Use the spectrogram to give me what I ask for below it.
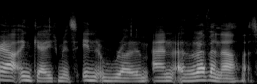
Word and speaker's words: Ravenna: and will carry out engagements in Rome and Ravenna. That's how you pronounce it.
